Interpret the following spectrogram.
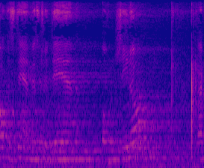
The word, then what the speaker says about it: Bongino: Dan Bongino. Did I pronounce that right? Yeah, that's good. Bontrono Bongino.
